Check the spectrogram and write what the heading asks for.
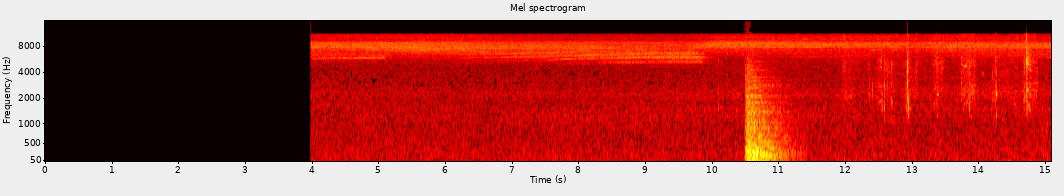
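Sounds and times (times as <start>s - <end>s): cicadas buzzing: 4.0s - 10.4s, 11.5s - 15.0s.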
